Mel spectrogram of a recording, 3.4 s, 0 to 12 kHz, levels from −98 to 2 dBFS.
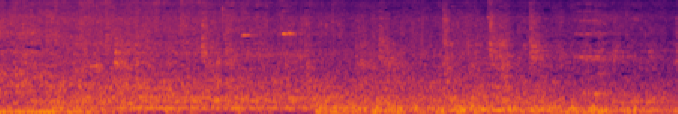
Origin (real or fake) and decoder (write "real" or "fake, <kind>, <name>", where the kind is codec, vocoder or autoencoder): real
